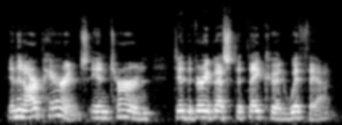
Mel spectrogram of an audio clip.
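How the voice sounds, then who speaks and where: Speaking at a very slow pace, a man uses a high pitch. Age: 60s. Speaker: retired preacher. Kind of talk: informal talk. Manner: halting.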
